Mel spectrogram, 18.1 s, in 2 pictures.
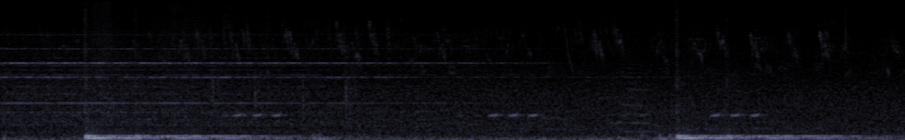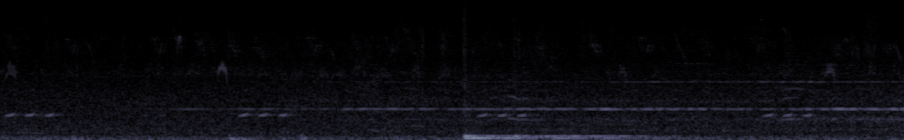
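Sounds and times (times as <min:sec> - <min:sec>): soft low three-note bird call: 0:00.0 - 0:09.9, 0:10.6 - 0:18.0
small birds chirping: 0:00.0 - 0:18.0
low rumble: 0:00.8 - 0:04.2, 0:06.8 - 0:09.2, 0:13.7 - 0:16.3.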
